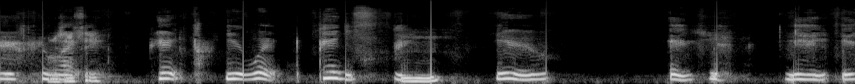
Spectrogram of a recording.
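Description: Gain pumping runs through the whole clip. The swing is roughly 10 dB. Loud and soft parts sit close together, and the sound feels squashed. The likely cause is gain set far too high, with a fast limiter or compressor pulling the level down on every peak.

There are dropped buffers (overruns) at 0.43, 2.43, 3.46, 4.31, 5.46, 7.17 and 7.94 s. Each is a sudden jump forward in the sound. There is no gap of silence. The losses range from a few tens of milliseconds to well over a tenth of a second. The longest are at 0.43 and 7.17 s. The likely cause is that the program fell behind and the hardware overwrote samples before they were collected, so the two sides were spliced directly together.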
